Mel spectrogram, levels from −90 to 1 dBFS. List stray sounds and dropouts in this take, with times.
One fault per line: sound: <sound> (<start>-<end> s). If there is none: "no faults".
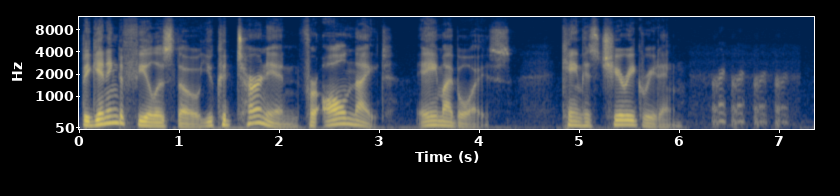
sound: laugh (6.3-7.1 s)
